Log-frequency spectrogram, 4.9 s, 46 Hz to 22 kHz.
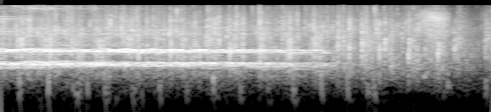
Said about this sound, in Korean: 계속 끊이지 않고 받아가면서 3집, 4집 계속 인더 시리즈 계속 낼 수 있도록 우리 큰 박수 환호로 응원해 드렸으면 좋겠습니다.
